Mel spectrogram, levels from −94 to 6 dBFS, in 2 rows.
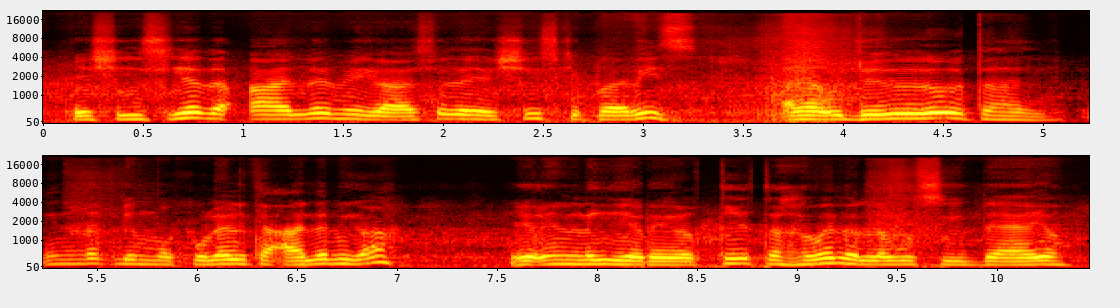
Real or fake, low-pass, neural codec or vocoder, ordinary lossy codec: fake; none; codec, 44.1 kHz, 2.6 kbps, SNAC; none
